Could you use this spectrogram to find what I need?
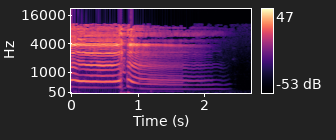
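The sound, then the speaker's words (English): An adult voice imitates a child's fake cry: one sustained, high, whiny wail with a brief catch near the start, slowly fading as it trails off. “I know when my daughter's crying because she didn't get her way, because it's a fake cry, it sounds like this.”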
